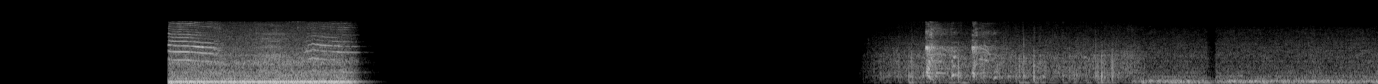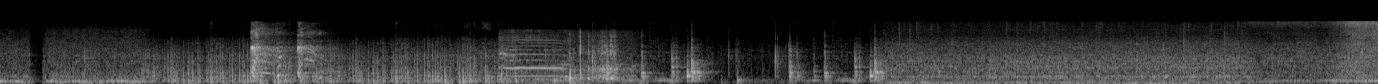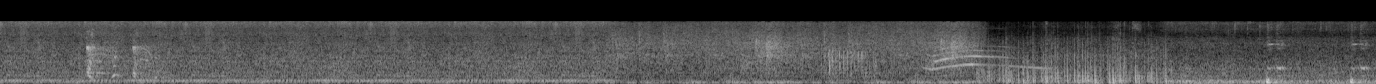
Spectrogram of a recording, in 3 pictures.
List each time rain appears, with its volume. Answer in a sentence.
You can hear the rain from 8.7 to 41.2 s, getting louder.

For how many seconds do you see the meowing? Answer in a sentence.
You can hear the meowing for 6 seconds altogether.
